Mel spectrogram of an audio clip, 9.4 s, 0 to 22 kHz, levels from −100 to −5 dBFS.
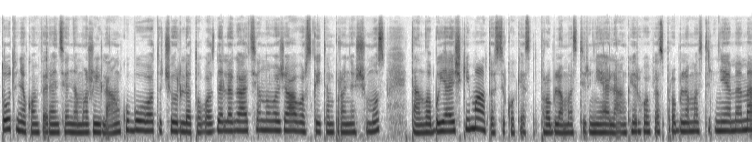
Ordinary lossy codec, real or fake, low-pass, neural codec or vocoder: AAC, 96 kbps; fake; 14.4 kHz; vocoder, 44.1 kHz, 128 mel bands every 512 samples, BigVGAN v2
